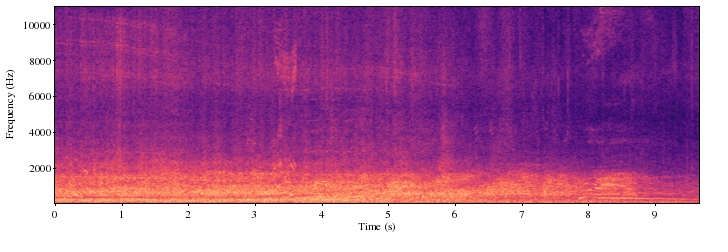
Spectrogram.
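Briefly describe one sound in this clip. A jet airliner roars loudly overhead as it comes in to land, its engine noise slowly fading.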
